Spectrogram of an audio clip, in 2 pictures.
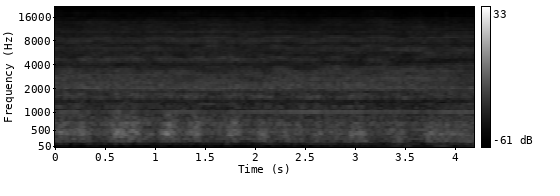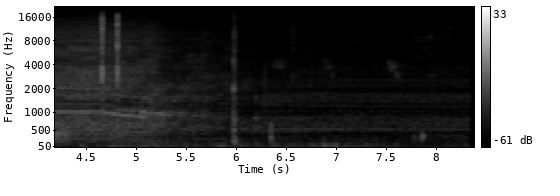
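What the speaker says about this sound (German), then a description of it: "Und deswegen werde ich jetzt hier einmal mit dem Föhn rübergehen." A hot air blower heating a cracked plastic bumper on a Tesla Model, roaring steadily and close for about five seconds before switching off, leaving a quieter room with a few sharp clicks and taps.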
